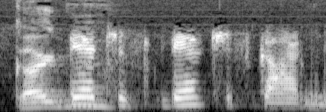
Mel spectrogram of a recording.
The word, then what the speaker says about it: Berchtesgaden: It's pronounced Berchtesgaden? – Berchtesgaden. – Berchtesgaden.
